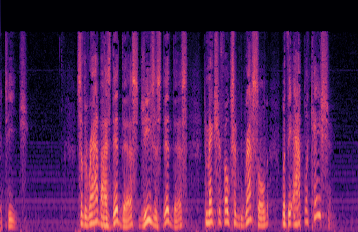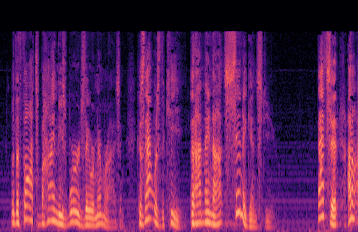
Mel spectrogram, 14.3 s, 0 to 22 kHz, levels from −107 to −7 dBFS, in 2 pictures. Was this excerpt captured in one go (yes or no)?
no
